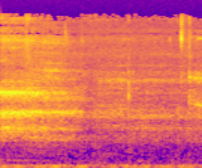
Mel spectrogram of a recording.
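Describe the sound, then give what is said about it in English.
A deep breath taken during a guided meditation, soft and breathy, fuller in the first second and then trailing off into a faint, quiet exhale. “Why don't we take a nice deep breath together, in the nose, out the mouth.”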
